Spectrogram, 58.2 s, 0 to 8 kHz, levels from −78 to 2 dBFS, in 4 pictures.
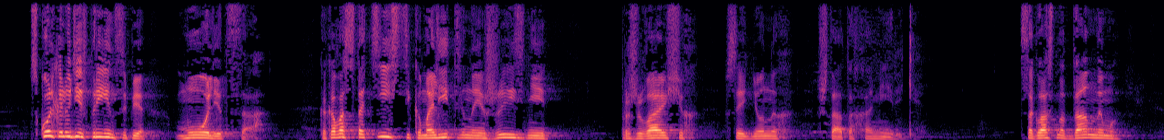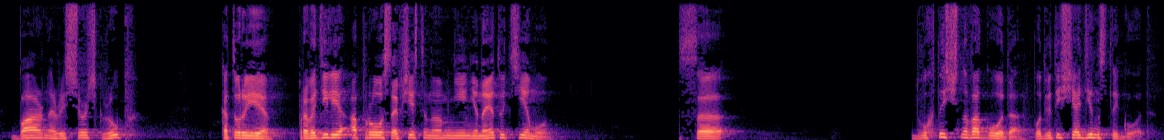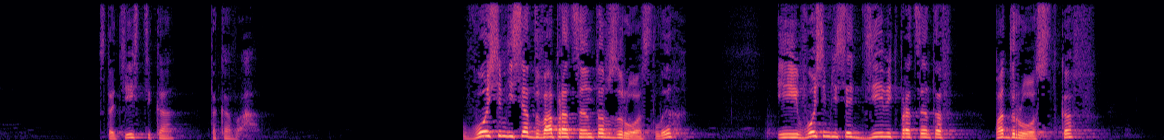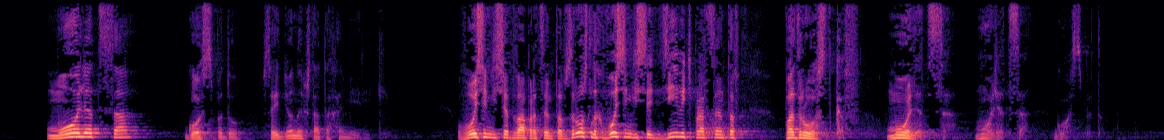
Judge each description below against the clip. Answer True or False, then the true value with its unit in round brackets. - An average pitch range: False (6.3 semitones)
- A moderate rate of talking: False (55 wpm)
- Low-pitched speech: False (150 Hz)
